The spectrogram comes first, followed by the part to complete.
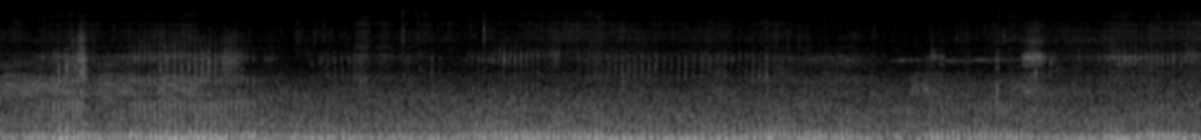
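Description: Deep, rough grunting from a collared peccary runs almost without a break, a low purr-like rumble. A few faint higher chirps and rustles sit above it in the background.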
